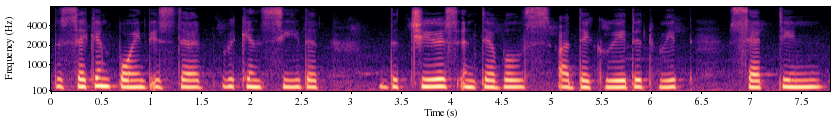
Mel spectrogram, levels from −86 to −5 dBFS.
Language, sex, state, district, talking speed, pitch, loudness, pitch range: English, female, Nagaland, Dimapur, 125 wpm, 235 Hz, -16 LUFS, 230-245 Hz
